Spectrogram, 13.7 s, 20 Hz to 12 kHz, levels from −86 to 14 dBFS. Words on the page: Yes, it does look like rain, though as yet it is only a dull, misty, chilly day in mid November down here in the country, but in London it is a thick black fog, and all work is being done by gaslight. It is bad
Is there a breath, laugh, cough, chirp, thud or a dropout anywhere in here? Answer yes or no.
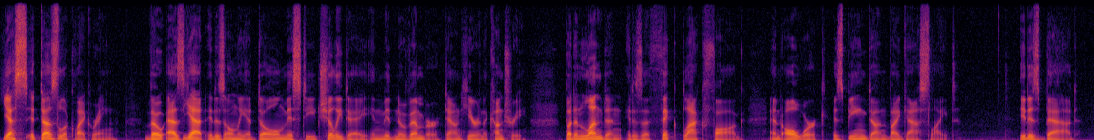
no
